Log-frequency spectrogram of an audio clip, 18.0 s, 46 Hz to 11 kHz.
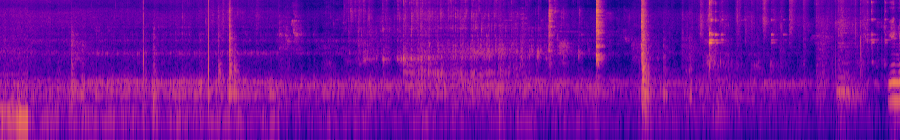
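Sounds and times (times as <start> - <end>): steady low hum: 0.0 - 2.1
dishes and utensils clattering: 10.9 - 11.3, 11.9 - 18.0.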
